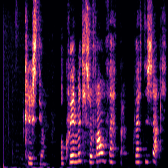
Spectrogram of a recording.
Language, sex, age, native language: Icelandic, female, 11, Icelandic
